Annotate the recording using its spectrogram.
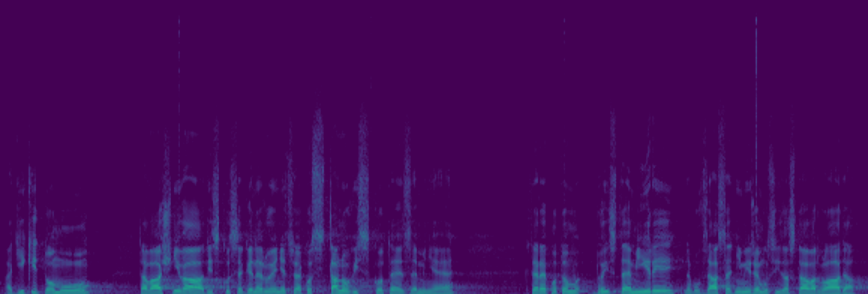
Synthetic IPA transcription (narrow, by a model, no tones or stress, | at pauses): ʔa̰ɟiːkɪt̪o̞mu | t̪avaːʃɲɪvaːdɪskusɛɡɛnɛɾujɛɲɛt͡so̞jako̞st̪ano̞vɪsko̞t̪ɛːzɛmɲɛ | kt̪ɛɾɛːpo̞t̪o̞mdo̞jɪst̪ɛːmiːɾɪnɛbo̞vzaːsadɲiːmiːr̝ɛmusiːzast̪aːvad̪vlaːda̰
